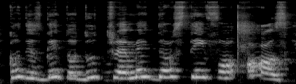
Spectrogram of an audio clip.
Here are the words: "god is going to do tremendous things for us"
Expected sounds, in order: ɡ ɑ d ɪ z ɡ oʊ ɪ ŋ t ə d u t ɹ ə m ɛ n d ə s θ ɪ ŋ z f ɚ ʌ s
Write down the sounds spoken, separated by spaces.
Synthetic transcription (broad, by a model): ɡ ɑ d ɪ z ɡ oʊ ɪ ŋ t ə d u t ɹ ə m ɛ n d ə s t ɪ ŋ f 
